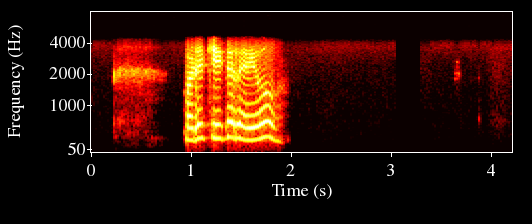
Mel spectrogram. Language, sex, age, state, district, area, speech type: Dogri, female, 18-30, Jammu and Kashmir, Reasi, rural, conversation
